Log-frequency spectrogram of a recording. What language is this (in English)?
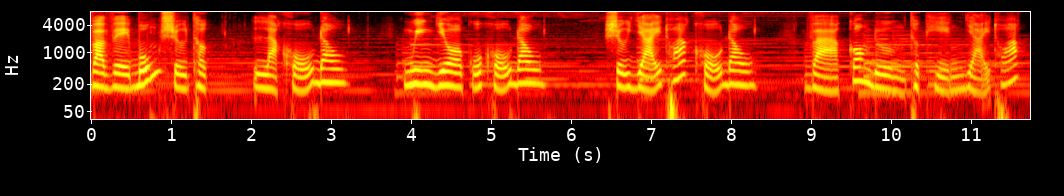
Vietnamese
